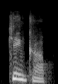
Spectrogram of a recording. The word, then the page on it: kingcup: Indian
